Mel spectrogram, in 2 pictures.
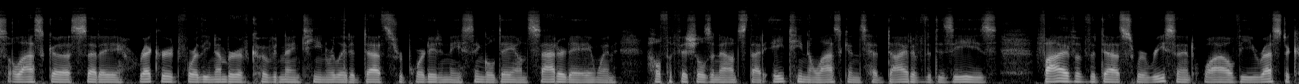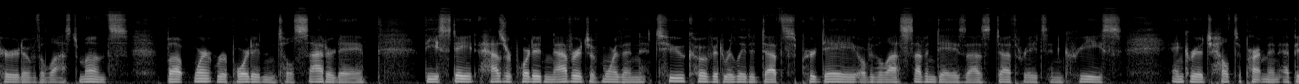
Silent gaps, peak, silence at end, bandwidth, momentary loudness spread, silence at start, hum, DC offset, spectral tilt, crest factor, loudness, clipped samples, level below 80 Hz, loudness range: none; -10 dBFS; 0 s; 15.5 kHz; 8 LU; 0 s; none; under 0.1%; -5 dB/octave; 20 dB; -30 LUFS; under 0.1%; -60 dBFS; 3 LU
